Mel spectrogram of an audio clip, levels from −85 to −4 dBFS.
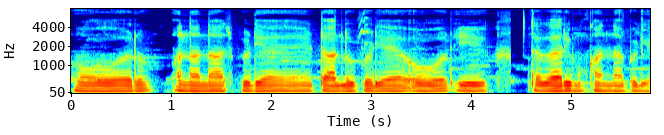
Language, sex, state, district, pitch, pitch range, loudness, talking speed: Marwari, male, Rajasthan, Nagaur, 95 Hz, 95-100 Hz, -16 LUFS, 135 wpm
